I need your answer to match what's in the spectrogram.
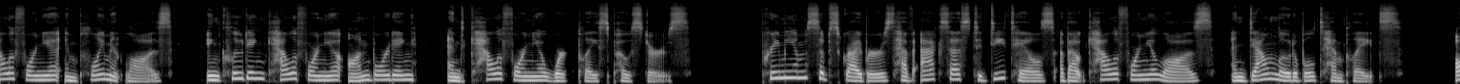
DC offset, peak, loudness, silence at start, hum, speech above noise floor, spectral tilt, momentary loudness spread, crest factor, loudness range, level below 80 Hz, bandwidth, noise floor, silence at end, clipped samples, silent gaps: under 0.1%; -2 dBFS; -22 LUFS; 0 s; none; 52 dB; -5 dB/octave; 8 LU; 20 dB; 2 LU; -62 dBFS; 19 kHz; -73 dBFS; 0 s; under 0.1%; none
